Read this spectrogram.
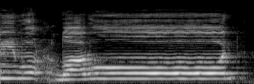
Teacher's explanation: واو مدہ کے بعد نون کی زبر کو وقف کی حالت میں ساکن کر کے پڑھیں گے تو یہاں پر مد عارض ہوگی، 2 سے 3 الف تک کھینچ کر پڑھیں گے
